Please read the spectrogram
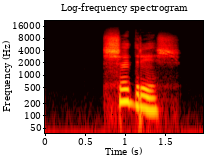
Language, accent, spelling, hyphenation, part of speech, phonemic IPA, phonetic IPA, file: Portuguese, Portugal, xadrez, xa‧drez, noun / adjective, /ʃɐˈdɾeʃ/, [ʃɐˈðɾeʃ], Pt-xadrez.oga
- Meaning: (noun) 1. chess 2. checkered pattern 3. jail, prison; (adjective) checkered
